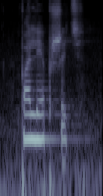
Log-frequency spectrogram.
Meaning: to improve, to make something better
- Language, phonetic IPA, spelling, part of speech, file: Belarusian, [paˈlʲepʂɨt͡sʲ], палепшыць, verb, Be-палепшыць.ogg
